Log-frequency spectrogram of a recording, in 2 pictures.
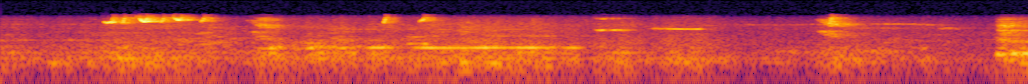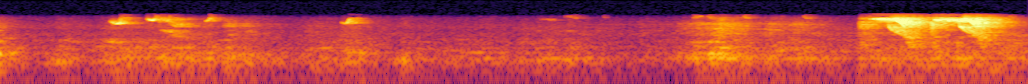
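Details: Hen with her chicks: high, short chick peeps scattered through, with a louder harsh squawk near the end.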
